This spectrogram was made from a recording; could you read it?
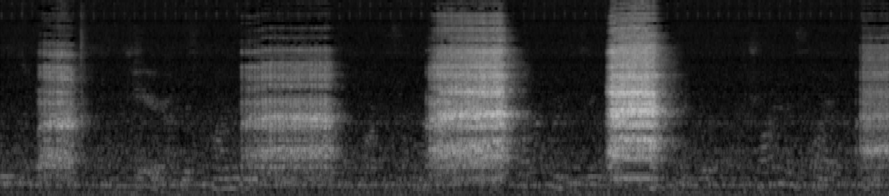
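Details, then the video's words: Indoor pet macaw in a talkative mood produces five loud, rough, broadband vocal bursts roughly every one and a half seconds, each under a second, over a quiet room background. "Talking Parrot"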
